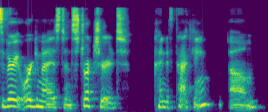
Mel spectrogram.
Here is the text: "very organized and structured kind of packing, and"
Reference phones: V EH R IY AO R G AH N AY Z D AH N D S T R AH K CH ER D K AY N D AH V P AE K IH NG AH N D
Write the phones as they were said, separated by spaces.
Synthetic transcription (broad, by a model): V EH R IY AO R G AH N AY Z D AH N S T R AH K CH ER D K AY N D AH V P AE K IH NG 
